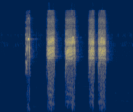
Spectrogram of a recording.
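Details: Black francolin, locally called kala teetar and described as a speeder bird kept for sale, giving a harsh grating call: one short rasp, then two paired bursts of loud scratchy notes over about two seconds, with no background sound.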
